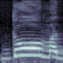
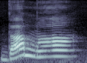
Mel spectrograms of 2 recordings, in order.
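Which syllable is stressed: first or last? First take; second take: first; last. First: The stress is on the first syllable. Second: The stress is on the last syllable. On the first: The speaker calls it wrong. "Eğer doğma dersiniz yanlış olur" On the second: The speaker calls it right. "Burada vurgu A üzerine geliyor"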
